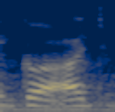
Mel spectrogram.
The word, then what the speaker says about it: guard: अब हम इसमें गुआर्ड क्यों नहीं पढ़ेंगे? क्योंकि यू लेटर के बाद हमारा ए वॉल है, तो इसलिए हम पढ़ेंगे गार्ड।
